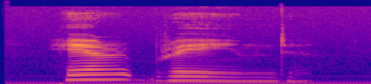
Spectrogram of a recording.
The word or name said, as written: harebrained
